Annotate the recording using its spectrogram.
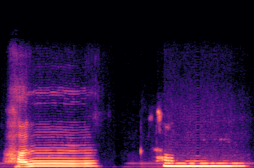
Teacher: Because it's a noon mushaddad, we do a 2-second nasal sound.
